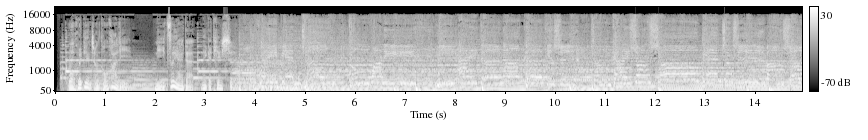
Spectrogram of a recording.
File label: Mandarin, Male; China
